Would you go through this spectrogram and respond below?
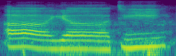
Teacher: آیاتی، آ کے اوپر کھڑی زبر ہے، یا کے آگے اب کھڑی زبر کی جگہ الف خود ساتھ میں لگا ہوا آیا ہے، اس کو بولے آ دو حرکت، یا دو حرکت، تی دو حرکت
